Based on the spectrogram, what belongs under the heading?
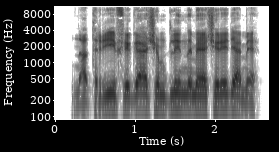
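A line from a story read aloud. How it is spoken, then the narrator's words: Growled. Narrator (Russian): прорычал я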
